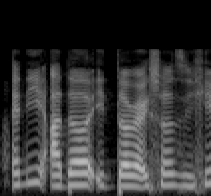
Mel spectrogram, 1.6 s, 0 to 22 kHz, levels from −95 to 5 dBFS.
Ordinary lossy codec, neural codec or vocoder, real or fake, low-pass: none; none; real; none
